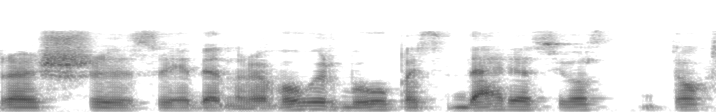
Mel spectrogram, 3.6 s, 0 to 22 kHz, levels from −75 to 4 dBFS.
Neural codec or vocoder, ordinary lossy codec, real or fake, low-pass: none; MP3, 48 kbps; real; 7.2 kHz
